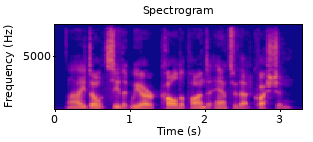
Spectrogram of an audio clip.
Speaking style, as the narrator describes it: replied Professor Bumper stiffly

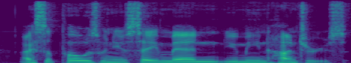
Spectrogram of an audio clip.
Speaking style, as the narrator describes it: said Peter

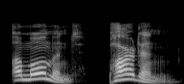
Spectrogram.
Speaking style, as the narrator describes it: cried

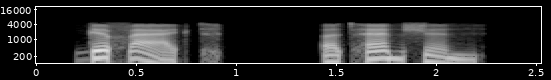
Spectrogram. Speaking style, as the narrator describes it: he said in his tranquil voice

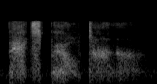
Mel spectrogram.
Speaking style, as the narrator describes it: whispered Helen

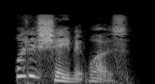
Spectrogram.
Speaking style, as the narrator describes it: she exclaimed

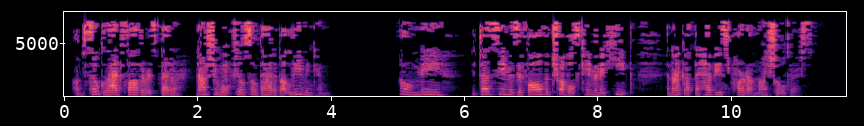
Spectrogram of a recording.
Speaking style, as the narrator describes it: sighed Joe

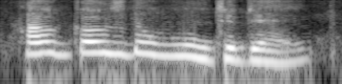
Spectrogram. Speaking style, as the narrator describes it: he cried cheerily

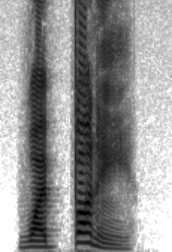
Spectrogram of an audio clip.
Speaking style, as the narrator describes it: cried Raffles

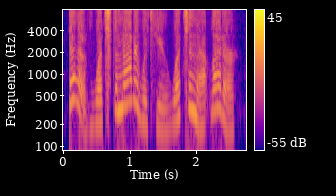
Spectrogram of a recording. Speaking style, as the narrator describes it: Felix exclaimed

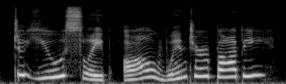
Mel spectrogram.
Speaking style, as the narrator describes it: he asked eagerly

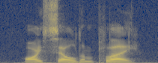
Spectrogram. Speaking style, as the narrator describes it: said the Psammead coldly

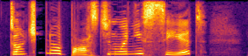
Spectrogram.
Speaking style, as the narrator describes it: he cried a trifle testily

